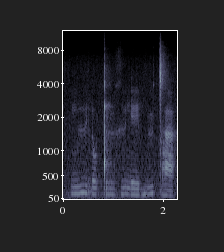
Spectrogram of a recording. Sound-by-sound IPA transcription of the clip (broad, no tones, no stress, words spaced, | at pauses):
mɨːro ǃʉːxɨneː bʱʉɡ͡ǀa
